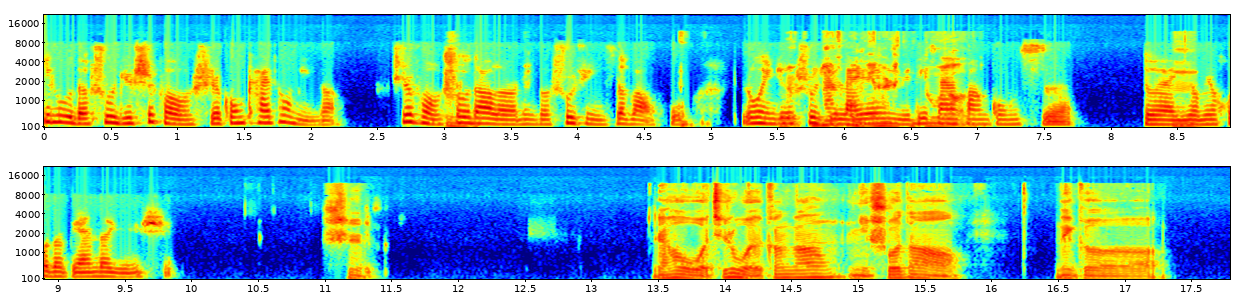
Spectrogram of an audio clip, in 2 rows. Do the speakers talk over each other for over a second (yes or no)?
yes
